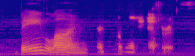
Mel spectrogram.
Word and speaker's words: Boehnlein: Boehnlein. Think of Bane, like the villain. Boehnlein.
